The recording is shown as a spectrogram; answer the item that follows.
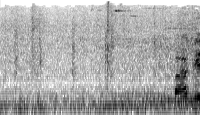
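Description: Steady street ambience with a vehicle hum, and a voice beginning just before the end.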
